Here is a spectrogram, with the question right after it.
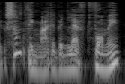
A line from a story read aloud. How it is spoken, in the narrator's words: Lievin was so annoyed that he said crossly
